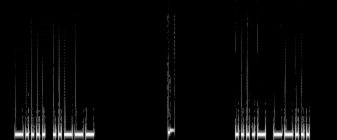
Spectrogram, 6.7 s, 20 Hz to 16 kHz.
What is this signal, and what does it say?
Morse code, heard as a keyed tone, about 22 wpm, 700 Hz. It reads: 62 47
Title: Numbers - 2-Digit 22wpm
